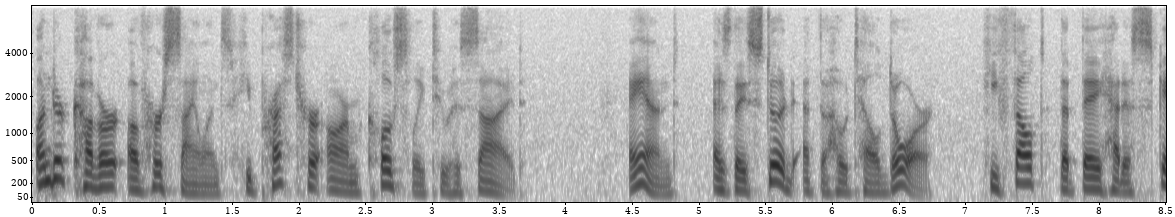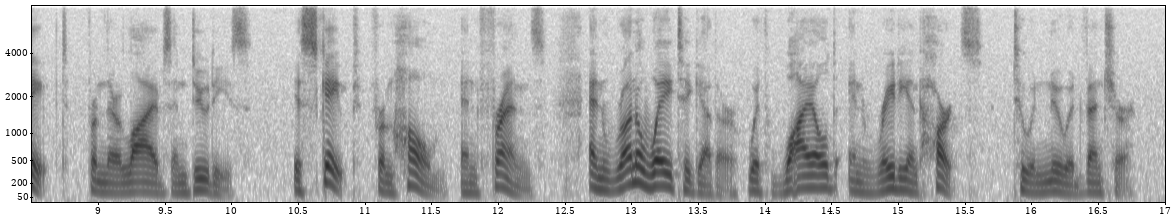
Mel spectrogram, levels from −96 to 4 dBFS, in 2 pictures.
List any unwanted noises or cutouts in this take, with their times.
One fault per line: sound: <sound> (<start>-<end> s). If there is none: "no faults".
no faults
